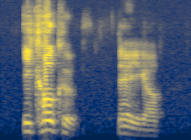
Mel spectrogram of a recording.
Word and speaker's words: Ikkoku: It was called Maison Ikono. Ikoko, sorry. Is it Ikoko or Ikono? Let me look it up. Make sure I'm not mispronouncing it. There's an anime. It's called Ikoku.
